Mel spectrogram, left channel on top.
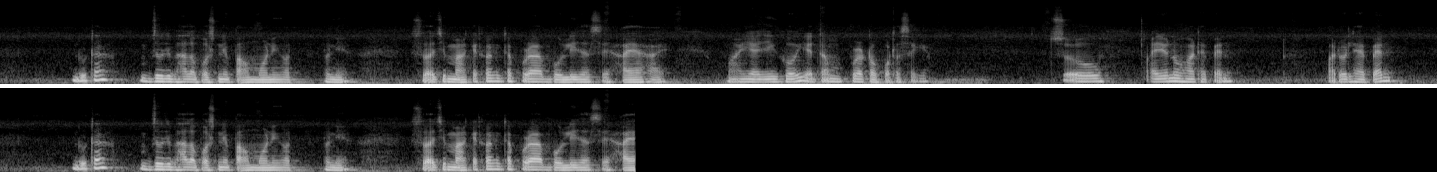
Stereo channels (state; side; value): drops out; right; at 6.4 s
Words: 2টা যদি ভাল অপৰচুনিটি পাওঁ মৰ্ণিঙত ধুনীয়া। চ' আজি মাৰ্কেটখন এতিয়া পূৰা বলিজ আছে, হাই মাৰি আজি গৈ একদম পূৰা টপত আছেগৈ। চ' I don't know what will happen.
